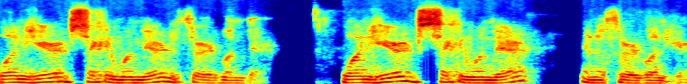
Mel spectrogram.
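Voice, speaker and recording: A man talks at a moderate pace. His medium-pitched voice is somewhat breathy. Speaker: Korean language teacher. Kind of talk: tutorial. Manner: halting, many fillers.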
